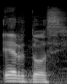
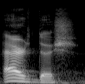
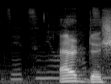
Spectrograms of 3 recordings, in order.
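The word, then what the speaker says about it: Erdős: Something very interesting was with Healia, because initially I pronounced her name as Erdos Healia, and then someone corrected me in the comments telling me that her name is Hungarian, and that's not the right pronunciation. And then it dawned on me that I speak Hungarian, and I looked at her name again, and then I realized that yes, it's in Hungarian, and the pronunciation for her name is Erdos.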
